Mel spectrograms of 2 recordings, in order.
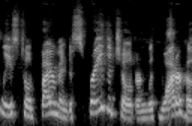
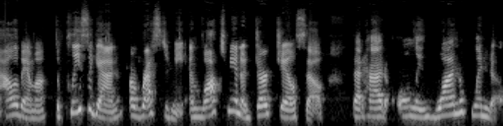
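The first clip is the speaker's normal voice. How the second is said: ordinary delivery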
